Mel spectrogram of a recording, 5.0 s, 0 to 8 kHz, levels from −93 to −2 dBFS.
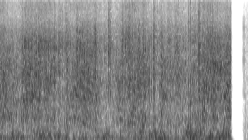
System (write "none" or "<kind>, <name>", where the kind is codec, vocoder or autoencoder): none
